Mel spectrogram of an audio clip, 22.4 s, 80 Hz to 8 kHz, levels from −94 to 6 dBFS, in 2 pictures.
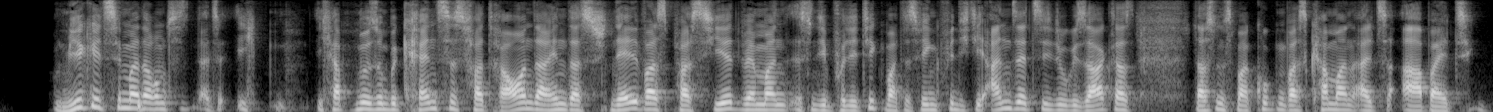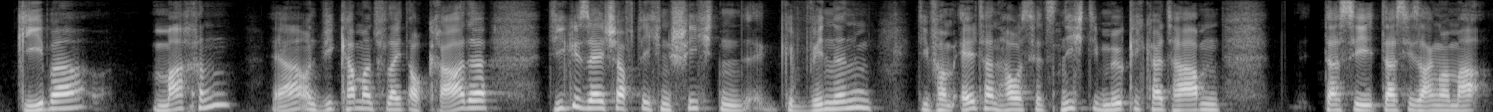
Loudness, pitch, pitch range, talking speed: -18 LUFS, 150 Hz, 140-175 Hz, 195 wpm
